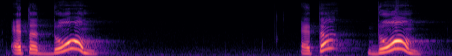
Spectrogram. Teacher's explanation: it starts with the medium pitch and then it goes up on the word which contains the question in this case it's dome so it rises up and then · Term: intonation construction 3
